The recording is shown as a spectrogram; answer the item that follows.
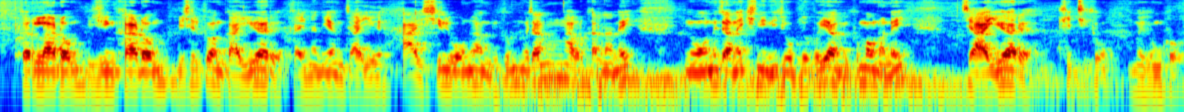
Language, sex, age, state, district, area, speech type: Bodo, male, 30-45, Assam, Kokrajhar, rural, spontaneous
